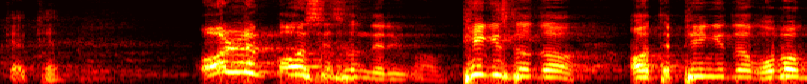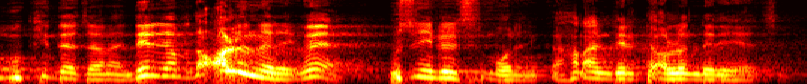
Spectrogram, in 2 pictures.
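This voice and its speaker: A man preaching a sermon in a church, telling stories in an animated way with dramatic swings in loudness. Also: high-pitched, quick pace. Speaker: pastor. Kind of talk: storytelling sermon.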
